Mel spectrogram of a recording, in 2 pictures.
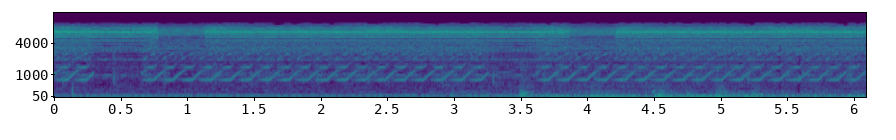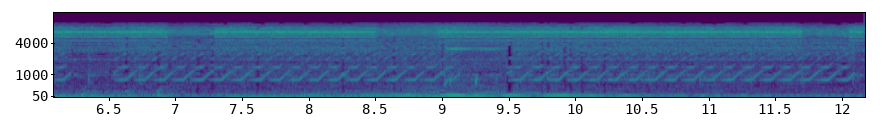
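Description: Synthetic laser-beam sound effect: a rapidly pulsing electronic buzz, about eight pulses a second, under a steady high whine. It comes in several runs of about three seconds with short breaks between them.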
